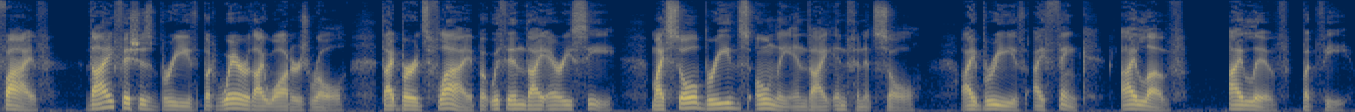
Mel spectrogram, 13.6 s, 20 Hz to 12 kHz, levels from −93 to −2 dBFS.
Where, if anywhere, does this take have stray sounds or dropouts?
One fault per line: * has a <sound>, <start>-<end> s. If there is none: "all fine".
all fine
